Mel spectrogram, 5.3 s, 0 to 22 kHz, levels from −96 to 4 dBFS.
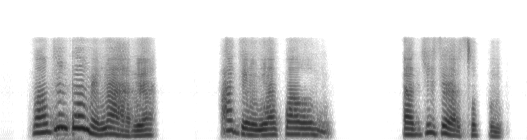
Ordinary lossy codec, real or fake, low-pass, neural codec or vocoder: none; fake; 7.2 kHz; codec, 16 kHz, 0.5 kbps, FreqCodec, smaller model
